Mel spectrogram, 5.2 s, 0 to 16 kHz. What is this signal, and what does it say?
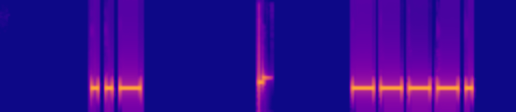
Morse code, heard as a keyed tone, about 17 wpm, 700 Hz. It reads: U 9
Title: Single Letter-Number Alt 17wpm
